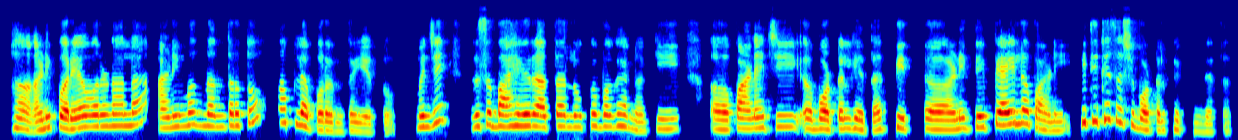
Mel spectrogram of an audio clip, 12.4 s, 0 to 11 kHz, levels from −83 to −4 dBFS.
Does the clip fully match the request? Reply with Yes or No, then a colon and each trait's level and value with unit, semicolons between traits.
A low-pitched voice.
No: high, 225 Hz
